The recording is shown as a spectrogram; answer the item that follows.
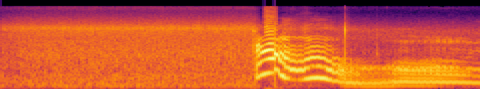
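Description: A young Samoyed gives a single call, a little over halfway in: it starts high, wobbles up and down, then settles into a lower held note for about a second.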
